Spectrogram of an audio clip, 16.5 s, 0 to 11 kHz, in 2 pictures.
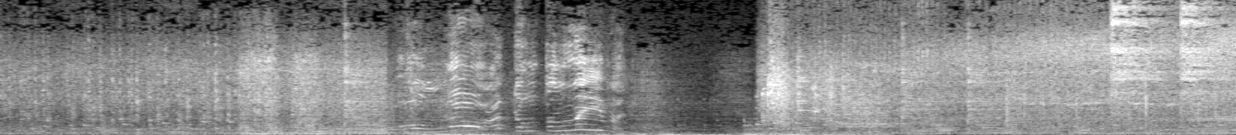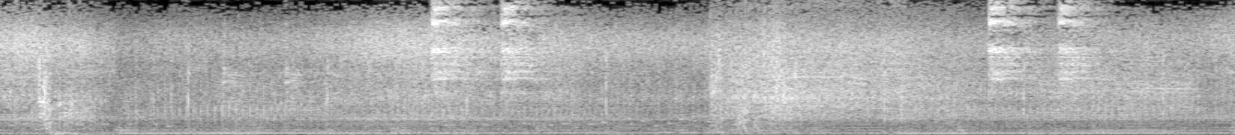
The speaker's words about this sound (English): The man's got maybe 30 square feet of lawn, right? He's on a lawn tractor. I believe you. Lawn tractor. Come back to bed. I can't sleep. The noise. I mean, listen to that thing. It sounds like a 20-ton jackhammer.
